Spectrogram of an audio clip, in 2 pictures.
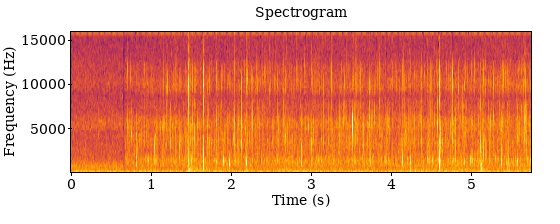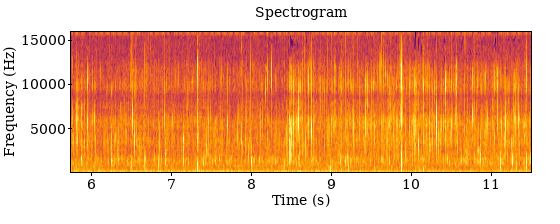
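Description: Fish and bannock dough frying in hot oil in a cast iron skillet: a steady sizzle with frequent sharp crackles and pops, setting in about a second in.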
